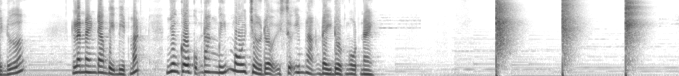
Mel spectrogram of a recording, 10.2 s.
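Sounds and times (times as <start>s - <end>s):
speech: 0.0s - 0.5s, 1.1s - 5.7s
hard slaps: 7.4s - 8.8s, 9.4s - 9.8s.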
